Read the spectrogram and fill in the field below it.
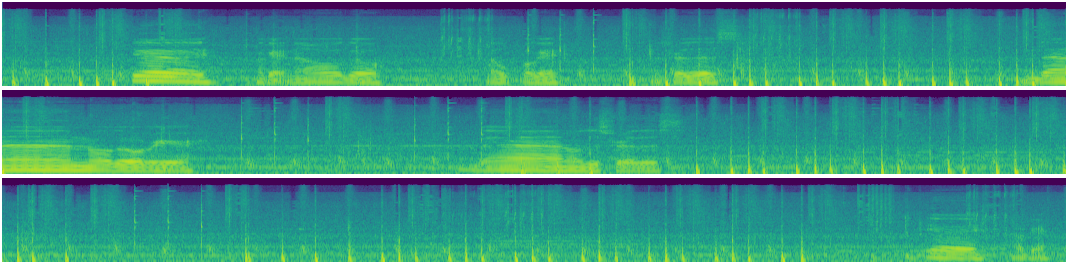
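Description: A young woman speaks casually into a close microphone.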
